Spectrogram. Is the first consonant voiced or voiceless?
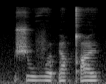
voiceless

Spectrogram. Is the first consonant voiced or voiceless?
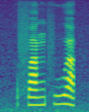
voiceless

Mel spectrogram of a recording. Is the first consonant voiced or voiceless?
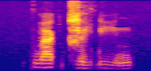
voiceless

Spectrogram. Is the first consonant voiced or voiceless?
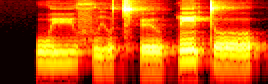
voiced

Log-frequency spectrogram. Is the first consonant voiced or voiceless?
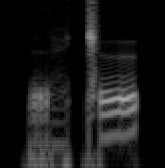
voiced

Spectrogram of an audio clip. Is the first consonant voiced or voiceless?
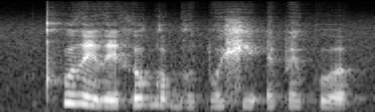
voiceless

